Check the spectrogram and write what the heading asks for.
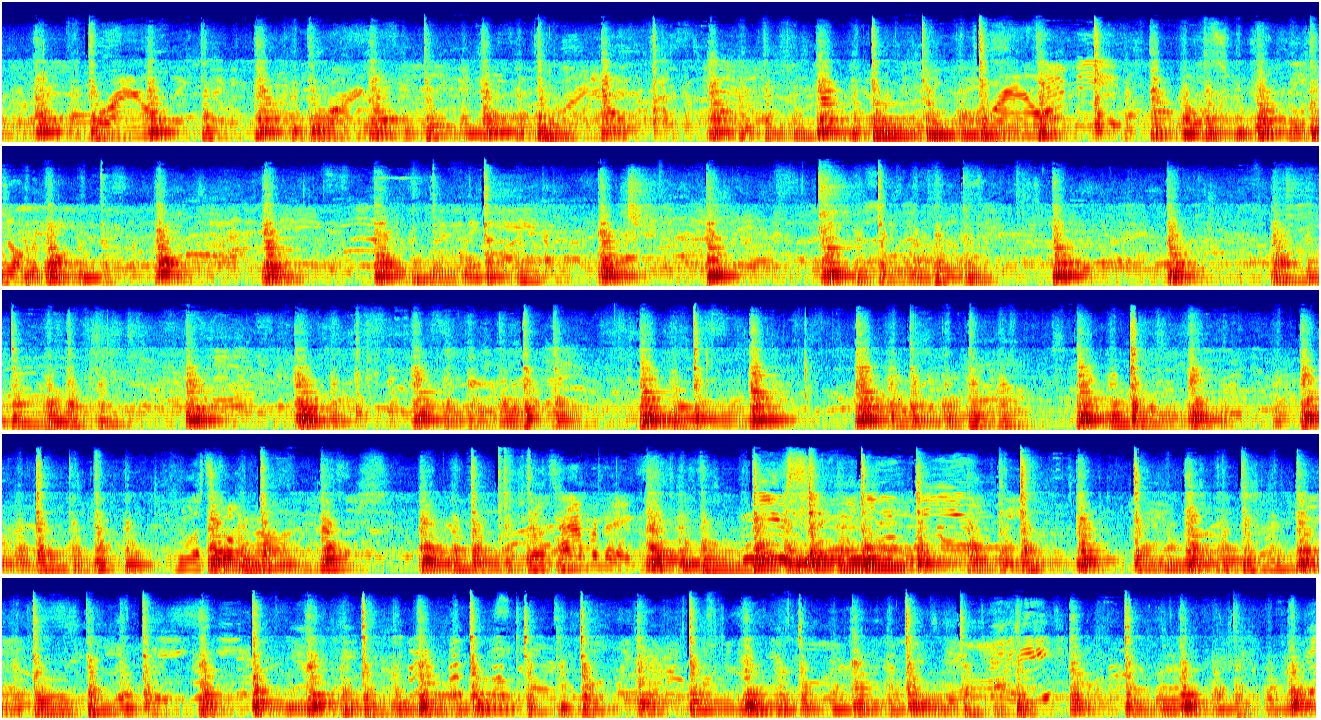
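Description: Cello played standing with the bow in a fast, driving rhythmic figure of short, sharply attacked strokes, repeating the same low notes.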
